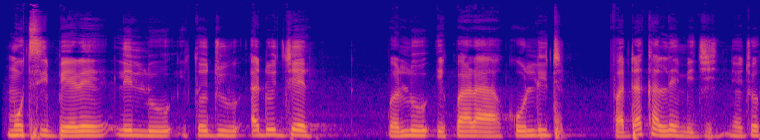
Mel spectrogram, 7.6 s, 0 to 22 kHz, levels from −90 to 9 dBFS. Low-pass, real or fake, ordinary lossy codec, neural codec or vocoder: 19.8 kHz; real; MP3, 96 kbps; none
